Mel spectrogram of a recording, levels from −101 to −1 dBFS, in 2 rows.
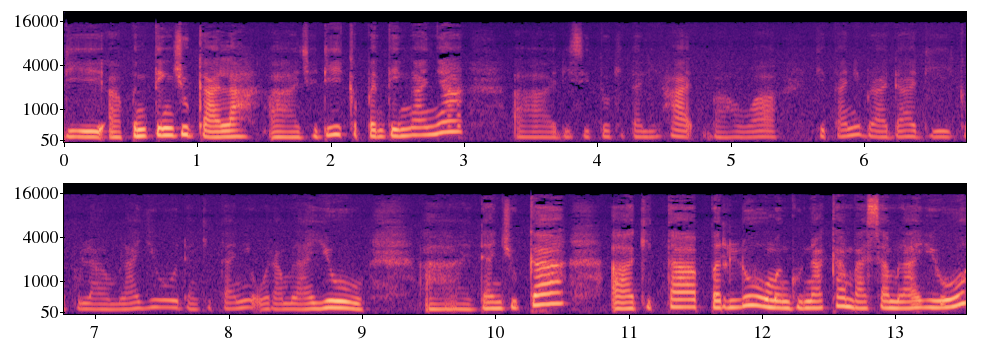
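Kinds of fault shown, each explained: Nothing here points to a system fault; the background noise of the room and the level shifts around 3 s and 8.5 s, where the talker moves relative to the microphone, are just part of the recording.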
